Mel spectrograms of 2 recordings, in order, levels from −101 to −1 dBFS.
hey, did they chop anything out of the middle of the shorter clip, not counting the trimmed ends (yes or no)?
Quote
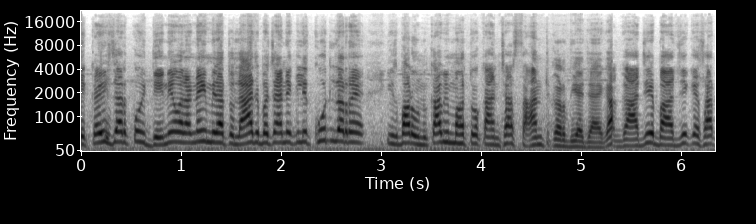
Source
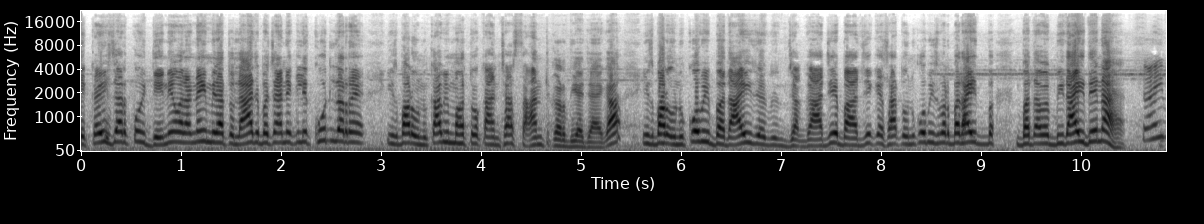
yes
